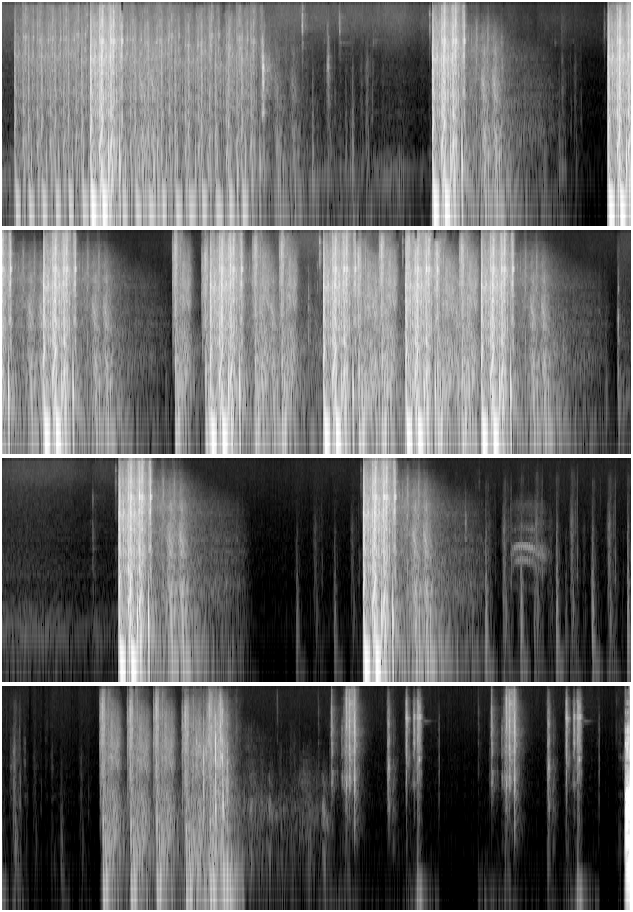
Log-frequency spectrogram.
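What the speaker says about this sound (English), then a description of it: "I switched to burst fire." Gunfire fired in repeated short bursts from an indie video game, sharp clusters of shots separated by silent gaps, loud and close, with no talk over them.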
